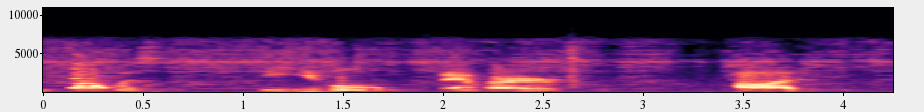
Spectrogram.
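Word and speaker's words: Tahd: But in the process, the guy that you thought was the evil vampire Todd, spelled T-A-H-D, yeah. But they give a little sound or a little pronunciation thing, and they say Todd.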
